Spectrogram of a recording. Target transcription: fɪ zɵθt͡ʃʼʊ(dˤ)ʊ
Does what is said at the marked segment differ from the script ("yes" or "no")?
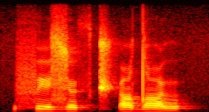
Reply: no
